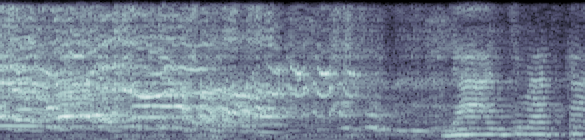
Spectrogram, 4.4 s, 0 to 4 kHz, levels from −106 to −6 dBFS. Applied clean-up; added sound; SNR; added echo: none; none; none; reverberation time 0.3 s.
